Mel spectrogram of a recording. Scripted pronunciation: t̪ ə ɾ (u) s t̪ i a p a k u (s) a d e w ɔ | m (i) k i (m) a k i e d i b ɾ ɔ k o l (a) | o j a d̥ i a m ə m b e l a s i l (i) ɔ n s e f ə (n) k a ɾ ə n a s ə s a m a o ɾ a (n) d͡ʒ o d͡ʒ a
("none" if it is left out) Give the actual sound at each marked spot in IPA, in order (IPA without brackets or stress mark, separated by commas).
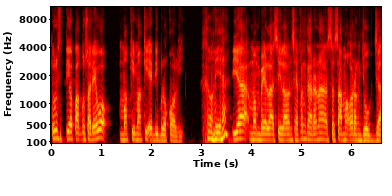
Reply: ʊ, s, a, m, i, a, n, ŋ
